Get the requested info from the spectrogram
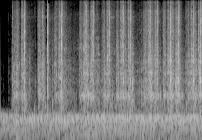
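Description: Typewriter keys clacking rapidly, about eight strikes a second, as a title is typed out, over a steady low drone.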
